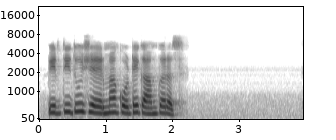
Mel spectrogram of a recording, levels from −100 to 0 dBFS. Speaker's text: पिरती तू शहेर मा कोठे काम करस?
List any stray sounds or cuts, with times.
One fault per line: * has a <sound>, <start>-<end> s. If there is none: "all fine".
all fine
